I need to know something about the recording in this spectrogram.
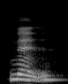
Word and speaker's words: nej: And then how do you say no? Nej. So it sounds like that.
